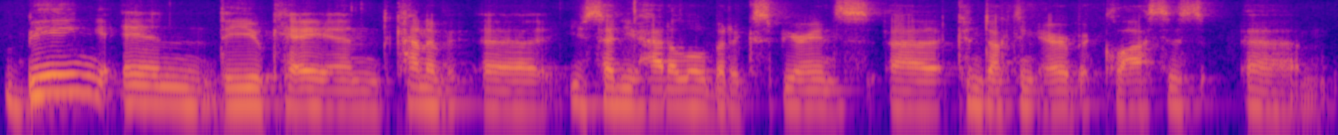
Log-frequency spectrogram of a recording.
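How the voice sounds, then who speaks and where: A man's voice: medium pitch, moderate pace, darkish tone. Man asking questions, hesitant. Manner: brief backchannels, hesitant questions with fillers. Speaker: podcast host. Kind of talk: casual interview questions.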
